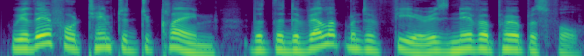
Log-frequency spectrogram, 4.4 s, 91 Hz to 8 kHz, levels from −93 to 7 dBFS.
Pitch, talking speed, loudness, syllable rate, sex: 160 Hz, 190 wpm, -19 LUFS, 6.4 syllables/s, male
